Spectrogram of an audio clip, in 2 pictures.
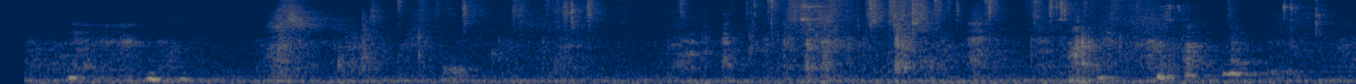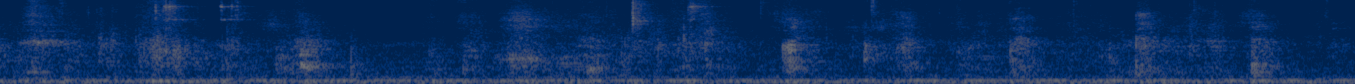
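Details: Boston terriers playing tug of war. A steady low rumbling growl continues throughout, broken by sharp scuffling and tugging noises and quick panting bursts.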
